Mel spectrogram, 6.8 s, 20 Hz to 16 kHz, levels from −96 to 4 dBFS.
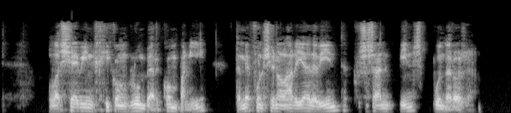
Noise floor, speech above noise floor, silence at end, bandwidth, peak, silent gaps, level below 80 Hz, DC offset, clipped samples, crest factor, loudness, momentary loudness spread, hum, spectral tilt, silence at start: -53 dBFS; 37 dB; 0.5 s; 8.2 kHz; 0 dBFS; none; -50 dBFS; under 0.1%; under 0.1%; 18 dB; -16 LUFS; 8 LU; none; -3.5 dB/octave; 0.65 s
